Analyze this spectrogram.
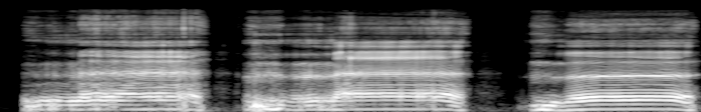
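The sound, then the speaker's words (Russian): A person uses their voice to imitate a goat or ram bleating three times in a row, each drawn-out, wavering call lasting about a second, loud, with short pauses between them. “Потом, например, вот коза или баран тоже вот примерно.”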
